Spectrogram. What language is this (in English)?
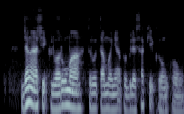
Malay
